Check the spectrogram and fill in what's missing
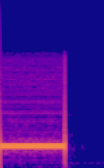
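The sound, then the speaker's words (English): A single steady telephone ring tone, a flat mid-pitched hum lasting about two-thirds of a second before cutting off abruptly into silence, like a ringback on an unanswered call. “Oh, wait, they still didn't pick up yet.”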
